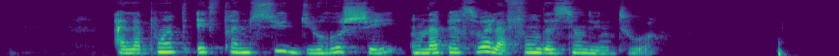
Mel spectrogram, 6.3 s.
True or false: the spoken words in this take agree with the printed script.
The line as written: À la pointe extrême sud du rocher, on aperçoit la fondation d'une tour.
true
